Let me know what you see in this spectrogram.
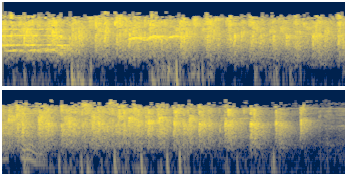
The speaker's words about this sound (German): Kommt doch mal nach vorne, wir geben euch einen herzlichen Applaus.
